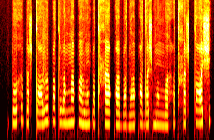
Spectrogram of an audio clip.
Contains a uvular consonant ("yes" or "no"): yes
